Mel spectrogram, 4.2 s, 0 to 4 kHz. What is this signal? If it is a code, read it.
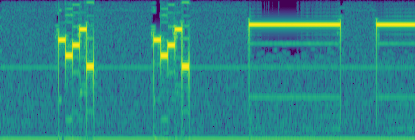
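Five-tone selective call (ZVEI), heard as quick runs of five tones, tones of about 70 ms. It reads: 85703 85703
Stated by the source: ZVEI five-tone call 98575 received by SDR.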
